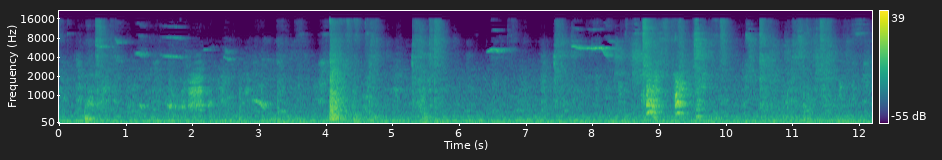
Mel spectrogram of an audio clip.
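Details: German Shepherd named Bailey with aggression issues, extremely reactive to other dogs, squirrels, cats, birds and vehicles, at the start of a two-week boarding training; a single sharp bark near four seconds, then two quick barks close together near nine seconds, over a steady low hum.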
